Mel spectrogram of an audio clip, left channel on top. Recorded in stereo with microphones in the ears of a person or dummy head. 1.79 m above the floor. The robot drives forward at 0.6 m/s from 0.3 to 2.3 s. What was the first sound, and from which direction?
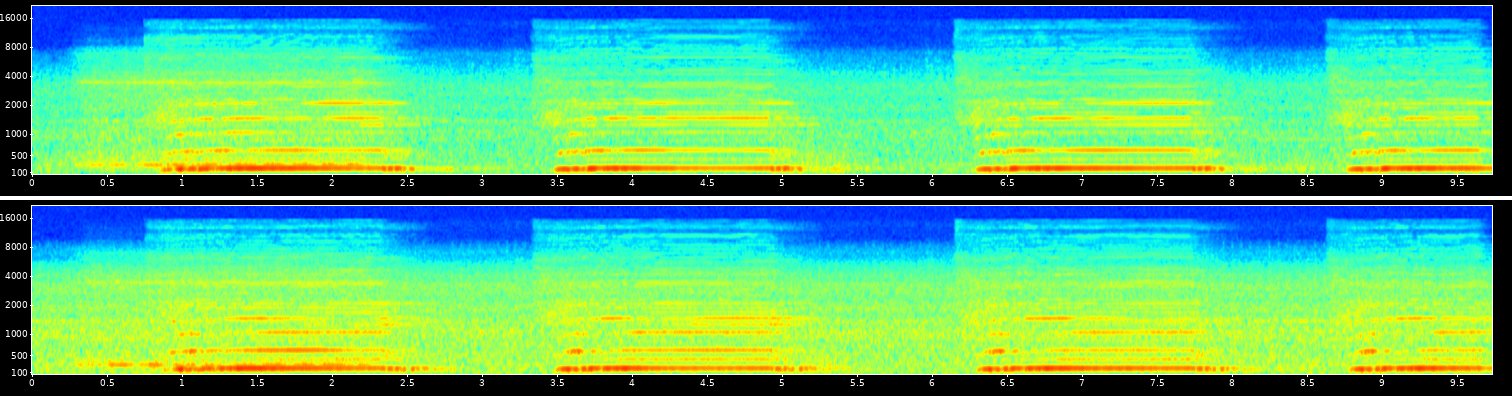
A phone buzzing, 60° left (ahead or behind).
